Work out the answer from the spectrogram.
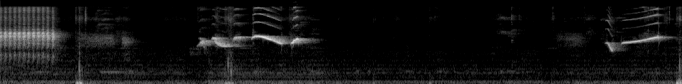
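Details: Common iora singing to stir up rivals: a brief harsh buzz, then a rich whistled phrase with slurred notes, silence, and a final rising whistle.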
